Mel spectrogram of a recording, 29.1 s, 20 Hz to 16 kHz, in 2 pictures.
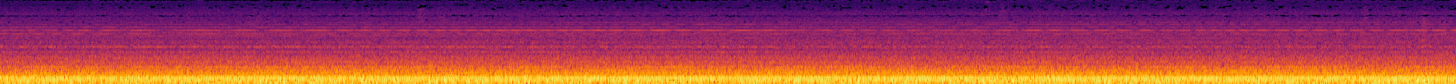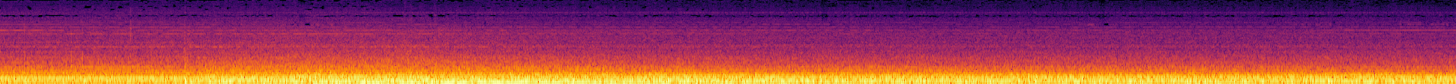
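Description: Cabin noise inside an Embraer ERJ-135 regional jet on its descent: the steady rumble of its rear-mounted turbofans and the airflow, with a steady hum. About halfway through the hum fades and the low rumble grows louder and stays louder.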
